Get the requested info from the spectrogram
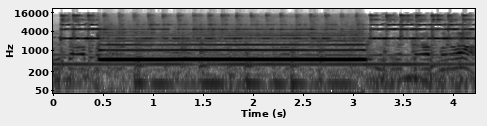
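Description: A conch shell (shankha) blown in one long steady note, starting about half a second in and cutting off abruptly after about two and a half seconds, as is done during puja worship.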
